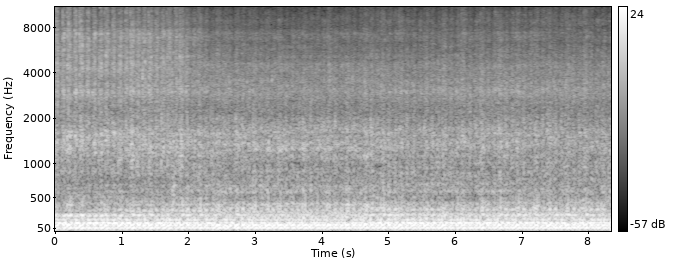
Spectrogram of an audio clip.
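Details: 1983 Honda CB750 first start after sitting at least 10 years: steady, firm low-pitched multi-cylinder burble, even and unbroken; normal idle.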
